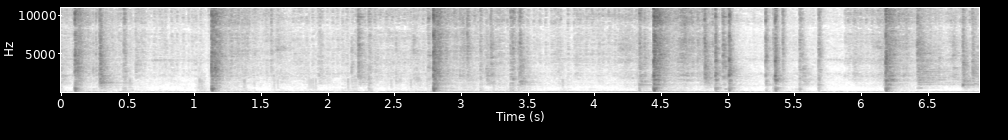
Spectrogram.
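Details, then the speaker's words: 2020/2021 Ford Transit 350 HD EcoBoost AWD (Coachmen Beyond van), just parked after driving, engine off, heard from underneath: sharp irregular pops and ticks roughly every couple of seconds over a quiet hum; owner thinks source is driver's side/middle. "so i just pulled up here uh in front of the house you guys can hear that popping i'm gonna try to go under here see exactly what that"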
